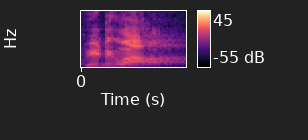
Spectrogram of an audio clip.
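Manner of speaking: mother's order home, suddenly high and sharp; loud mock command. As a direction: raise your voice to order him home. Mother orders son home, louder take.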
